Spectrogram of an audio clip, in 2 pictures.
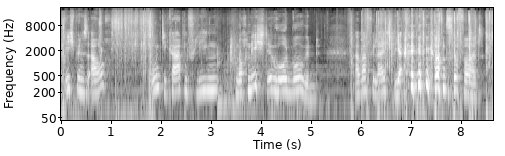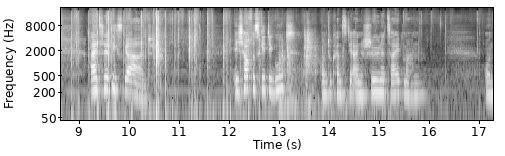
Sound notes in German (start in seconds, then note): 6.9 gelächter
